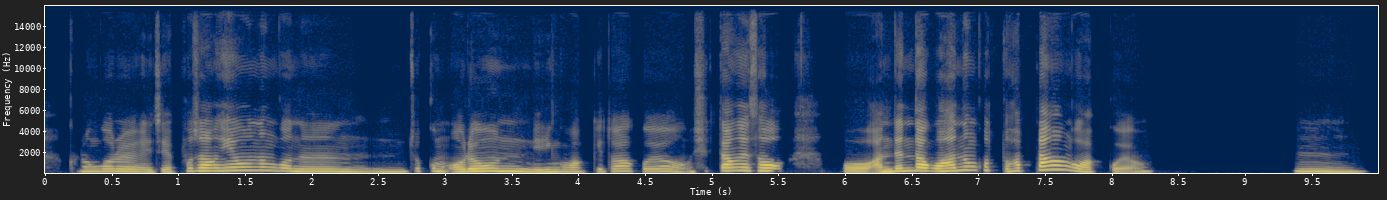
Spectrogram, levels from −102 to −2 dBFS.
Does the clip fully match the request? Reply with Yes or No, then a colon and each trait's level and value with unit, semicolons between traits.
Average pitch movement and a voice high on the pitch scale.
No: wide, 5.7 semitones; high, 235 Hz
